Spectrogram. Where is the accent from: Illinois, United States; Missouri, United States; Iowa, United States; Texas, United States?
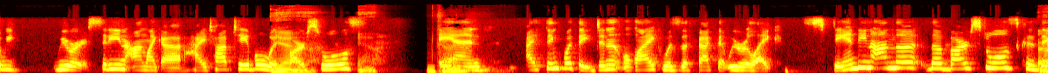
Missouri, United States; St. Louis; So I was born in St. Louis, and there's like a minor fault line here, I guess.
